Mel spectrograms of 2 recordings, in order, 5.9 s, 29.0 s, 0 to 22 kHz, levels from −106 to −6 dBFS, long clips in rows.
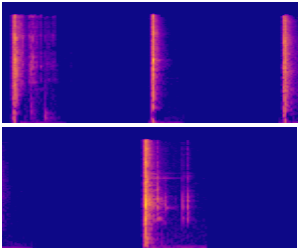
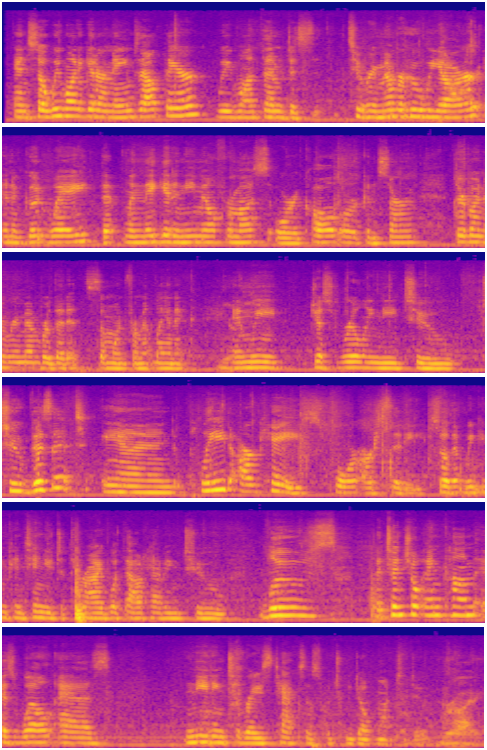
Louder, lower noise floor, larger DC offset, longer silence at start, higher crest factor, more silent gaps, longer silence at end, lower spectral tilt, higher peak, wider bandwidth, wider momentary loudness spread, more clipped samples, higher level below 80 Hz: second, -25 LUFS vs -21 LUFS; first, -56 dBFS vs -41 dBFS; neither; about the same, 0.1 s vs 0.05 s; first, 32 dB vs 20 dB; first, 0.63-1.45 s, 1.79-2.75 s, 3.27-4.34 s vs none; first, 1.5 s vs 0 s; second, 3 dB/octave vs -5 dB/octave; about the same, -2 dBFS vs -2 dBFS; second, 14 kHz vs 16 kHz; second, 9 LU vs 13 LU; neither; second, -74 dBFS vs -58 dBFS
